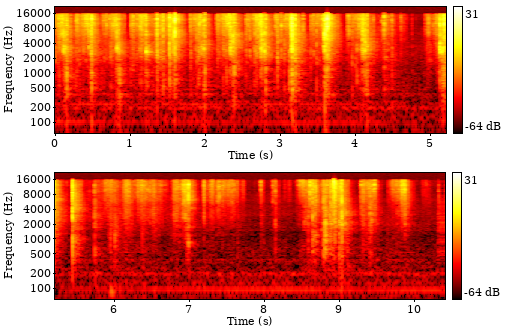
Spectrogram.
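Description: Tarot deck being shuffled by hand: quick clicks of cards flicking against each other, dense for the first five seconds, thinning out and mostly stopping around seven seconds, with a few more near the end.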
